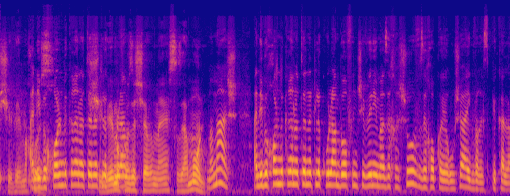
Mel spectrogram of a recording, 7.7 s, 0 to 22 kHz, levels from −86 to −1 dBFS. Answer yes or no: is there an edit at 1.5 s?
no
